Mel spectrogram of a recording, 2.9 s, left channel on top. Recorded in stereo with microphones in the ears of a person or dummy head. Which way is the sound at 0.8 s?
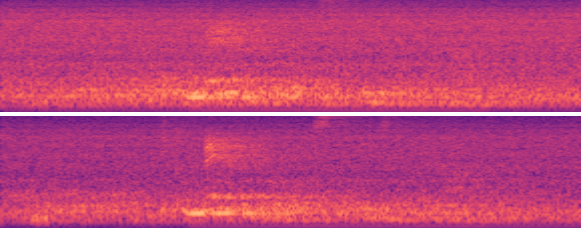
50° right (ahead or behind).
